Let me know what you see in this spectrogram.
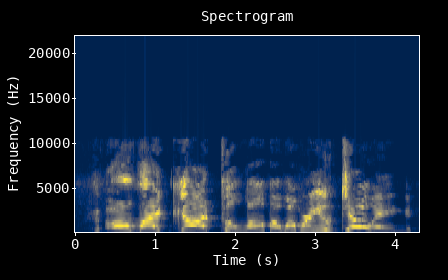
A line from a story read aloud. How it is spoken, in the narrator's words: Charles screamed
